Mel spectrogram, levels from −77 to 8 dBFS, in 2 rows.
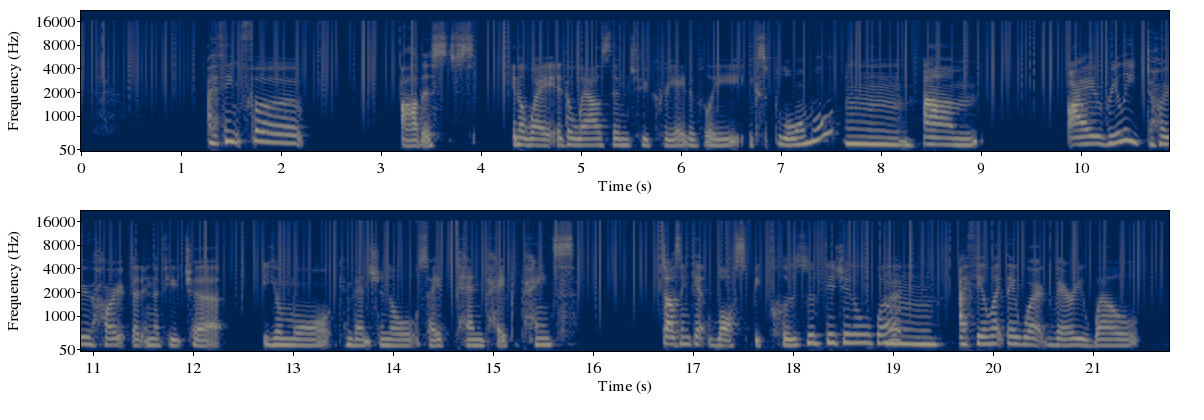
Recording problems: crackle, like an old record; noticeable; 10 dB below the speech

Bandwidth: 16.5 kHz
